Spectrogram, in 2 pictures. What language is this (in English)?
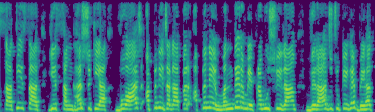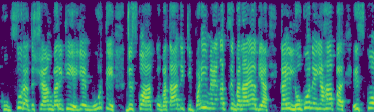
Hindi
